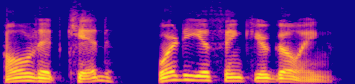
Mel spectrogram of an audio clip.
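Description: A man voicing a gruff, bullying police officer in an audiobook, barking curt orders. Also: mid-range voice, huge pitch swings, unhurried, no room sound, muffled recording, pitched above the performer's own voice, heavily acted. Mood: stern.

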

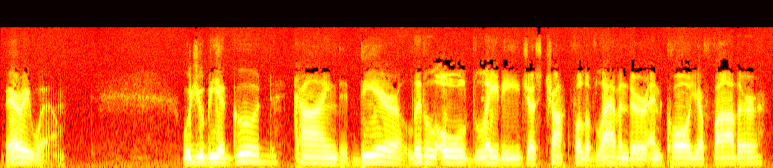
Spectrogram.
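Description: A man's voice: mid-range voice, sing-song, normal speed, dry recording. A man voicing a wry young male intruder in a storybook, gritty and sardonic with mocking courtesy. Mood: strained courtesy.

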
